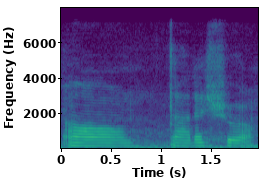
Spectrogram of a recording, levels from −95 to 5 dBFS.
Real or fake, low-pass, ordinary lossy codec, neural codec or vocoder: fake; 7.2 kHz; AAC, 48 kbps; codec, 24 kHz, 3.1 kbps, DualCodec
